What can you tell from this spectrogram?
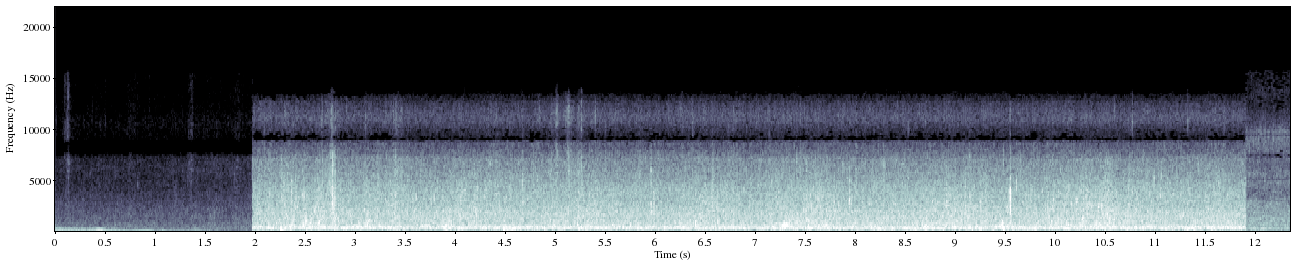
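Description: Steady rush of a shallow mountain creek flowing over stones. It starts abruptly about two seconds in, after a brief tail of music, and cuts off just before the end.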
